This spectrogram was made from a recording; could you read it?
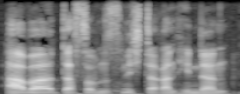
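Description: A man's voice: medium pitch, little pitch movement, brisk, no echo. Male podcast host with a cold, playful and joking, dry close sound. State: stuffy with a cold. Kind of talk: casual chat.

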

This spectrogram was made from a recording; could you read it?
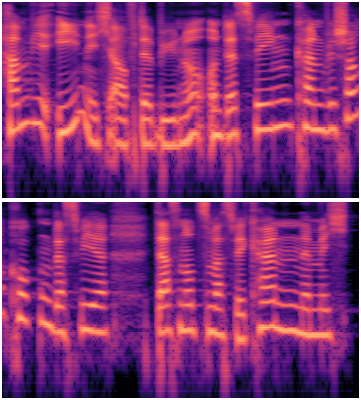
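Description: A woman's voice: on the high side, expressive, a little fast, a little mellow. Casual woman chatting on a podcast. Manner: informal youthful slang with English words. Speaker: podcast co-host, improv performer.

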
